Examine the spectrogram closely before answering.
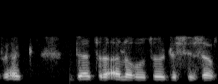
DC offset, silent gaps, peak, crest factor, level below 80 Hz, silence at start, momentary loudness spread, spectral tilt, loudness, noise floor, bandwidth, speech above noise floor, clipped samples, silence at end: under 0.1%; none; -8 dBFS; 14 dB; -88 dBFS; 0.05 s; 15 LU; -1 dB/octave; -23 LUFS; -43 dBFS; 4.1 kHz; 21 dB; under 0.1%; 0.05 s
